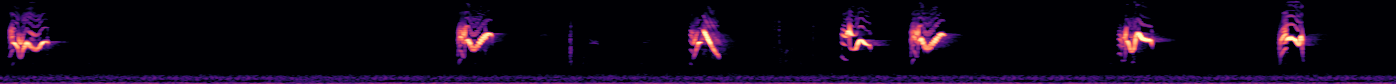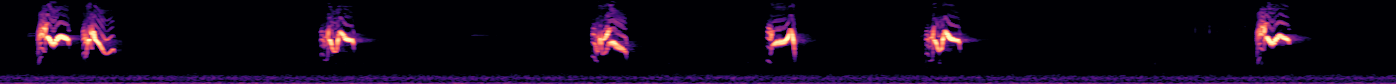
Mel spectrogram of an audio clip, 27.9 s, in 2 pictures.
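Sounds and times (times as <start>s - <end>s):
bird chirping: 0.1s - 0.7s, 4.6s - 7.3s, 8.4s - 9.6s, 11.2s - 11.7s, 12.8s - 13.2s, 14.2s - 15.1s, 16.7s - 17.7s, 18.5s - 19.2s, 19.9s - 20.3s, 21.6s - 22.1s, 23.2s - 23.8s, 26.5s - 27.0s.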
